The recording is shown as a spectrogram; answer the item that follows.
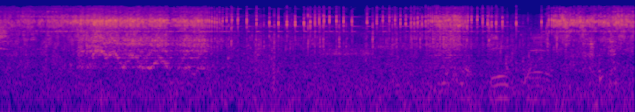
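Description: Spinning reel's drag clicking rapidly as a hooked salmon runs and pulls line, densest from about two to four seconds in.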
